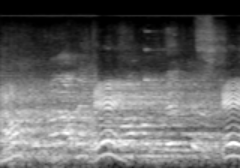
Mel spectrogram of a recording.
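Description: Several young people's voices chattering in a large, echoing sports hall, with one raised rising-and-falling call about a second in.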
